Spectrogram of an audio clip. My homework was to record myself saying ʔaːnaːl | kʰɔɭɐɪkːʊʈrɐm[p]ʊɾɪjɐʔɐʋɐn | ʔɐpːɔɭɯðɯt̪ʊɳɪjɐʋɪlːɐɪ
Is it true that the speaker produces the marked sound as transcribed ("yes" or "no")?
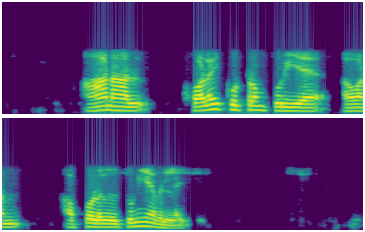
yes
